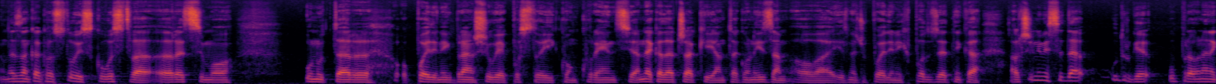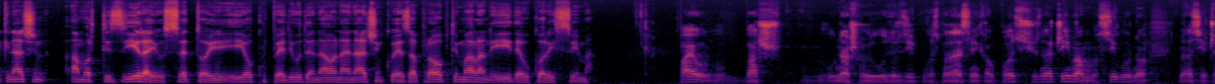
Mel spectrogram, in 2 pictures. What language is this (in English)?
Croatian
